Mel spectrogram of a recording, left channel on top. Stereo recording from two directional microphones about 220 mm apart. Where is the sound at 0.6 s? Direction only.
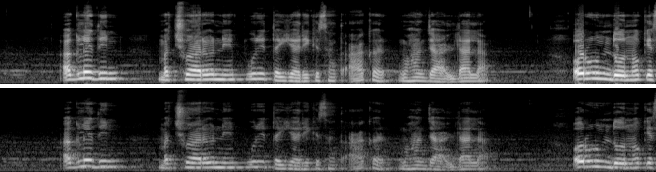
35° left (ahead or behind).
